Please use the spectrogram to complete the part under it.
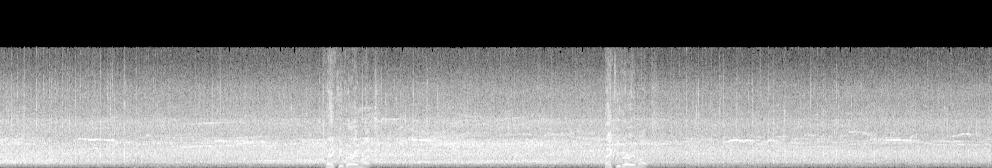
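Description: A large crowd applauds steadily in a big echoing hall.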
